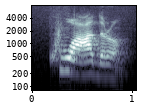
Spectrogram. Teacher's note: It's not Q, as in English, it's a Q, like a K and a U together. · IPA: /ku/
